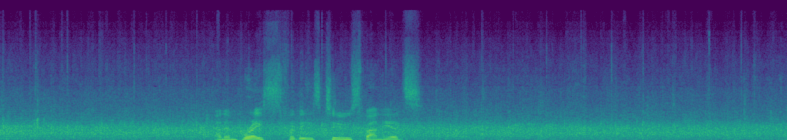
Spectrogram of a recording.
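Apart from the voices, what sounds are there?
audience applause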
